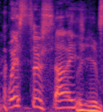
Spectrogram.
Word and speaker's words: Worcestershire: La sauce anglaise, c'est bien la Worcestershire sauce, c'est pas voilà. J'ai pas osé le dire. – Vous qui revenez d'Angleterre, vas-y, prononcez-la pour nous faire rire. Voilà. Comment on l'appelle la sauce? – Worcestershire sauce.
